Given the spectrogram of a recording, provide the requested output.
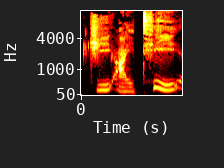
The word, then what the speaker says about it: Git: Using a system called Git, which is spelled G-I-T as in stupid Git, GitHub is a massive online repository of open source code and more.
